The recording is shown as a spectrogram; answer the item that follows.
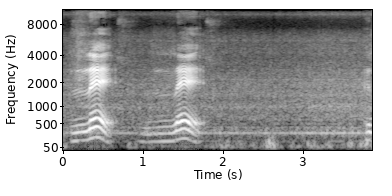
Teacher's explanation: जिह्वा बेलन की तरह लपेट खाकर वत्स को स्पर्श करती है और इस तरह से उत्पन्न ध्वनियाँ लुंठित कही जाती है। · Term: लुंठित व्यंजन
